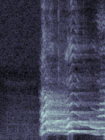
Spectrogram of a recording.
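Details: An Italian Greyhound gives a short, tuneful 'aroo' howl on cue while working for treats, a clear wavering tone.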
